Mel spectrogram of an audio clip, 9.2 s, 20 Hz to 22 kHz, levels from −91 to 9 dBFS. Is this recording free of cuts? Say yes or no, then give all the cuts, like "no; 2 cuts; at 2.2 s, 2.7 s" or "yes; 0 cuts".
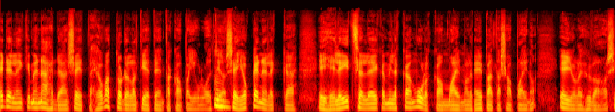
no; 1 cut; at 7.1 s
